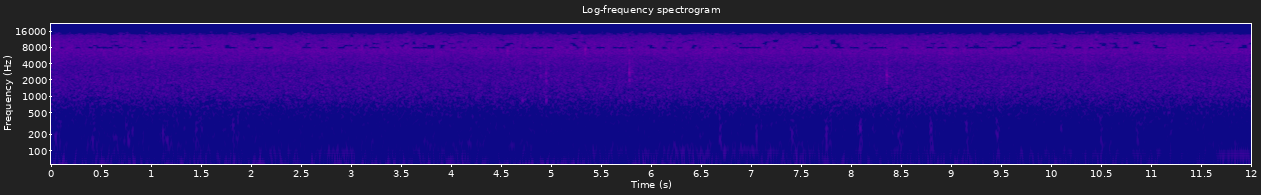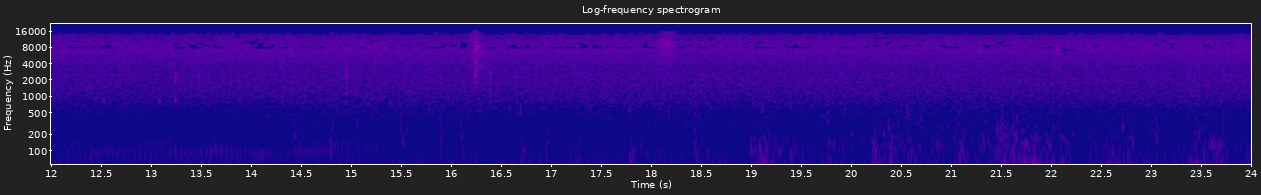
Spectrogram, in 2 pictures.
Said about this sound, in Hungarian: Én itt közben ázok az esőben, de annyi baj legyen.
